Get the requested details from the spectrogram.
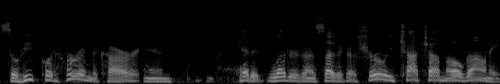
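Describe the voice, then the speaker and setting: Medium in pitch but with very wide pitch swings, a man with an American accent speaks at a fairly quick pace in a dark, mellow tone, his loudness very even. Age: 70s. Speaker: TV show producer and host. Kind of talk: interview.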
